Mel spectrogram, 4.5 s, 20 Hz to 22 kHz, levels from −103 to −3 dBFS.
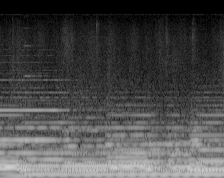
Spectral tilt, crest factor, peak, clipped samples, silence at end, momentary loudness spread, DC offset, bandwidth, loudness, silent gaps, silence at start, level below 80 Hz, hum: -9.5 dB/octave; 12 dB; -16 dBFS; under 0.1%; 0 s; 3 LU; under 0.1%; 8.6 kHz; -28 LUFS; none; 0 s; -44 dBFS; none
